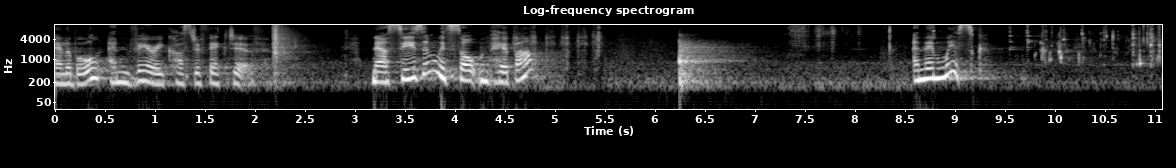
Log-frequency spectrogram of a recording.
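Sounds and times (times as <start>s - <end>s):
ceramic bowls clinking: 8.7s - 11.0s.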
